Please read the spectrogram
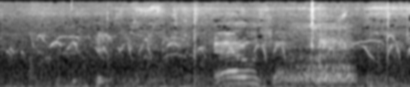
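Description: Faint bird calls in the background: many short chirps that rise and fall in pitch, with one louder, lower sound about two seconds in.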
